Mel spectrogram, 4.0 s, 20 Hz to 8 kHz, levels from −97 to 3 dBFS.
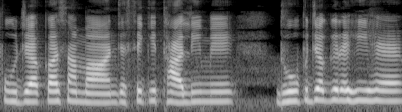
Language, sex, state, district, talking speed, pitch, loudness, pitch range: Hindi, female, Punjab, Pathankot, 165 wpm, 225 Hz, -17 LUFS, 215-235 Hz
